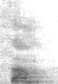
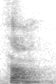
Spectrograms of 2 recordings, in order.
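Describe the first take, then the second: Both takes have the same delivery.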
